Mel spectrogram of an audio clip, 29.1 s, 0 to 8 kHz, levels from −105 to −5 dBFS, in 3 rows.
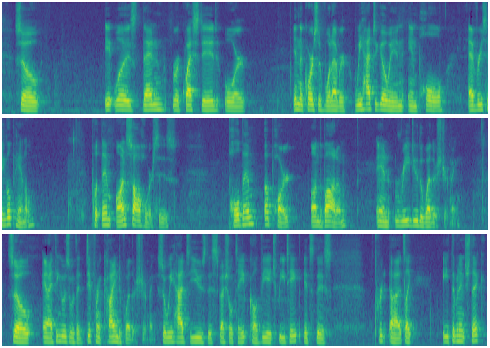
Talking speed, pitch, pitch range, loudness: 145 wpm, 125 Hz, 120-140 Hz, -24 LUFS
